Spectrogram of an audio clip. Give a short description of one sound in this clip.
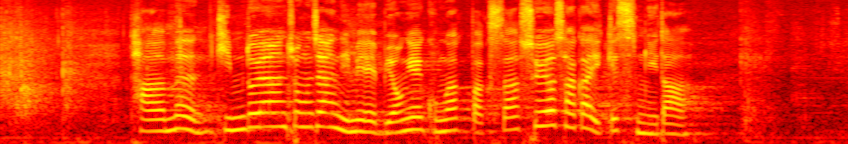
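A young woman announces into a microphone over loudspeakers in a large hall.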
